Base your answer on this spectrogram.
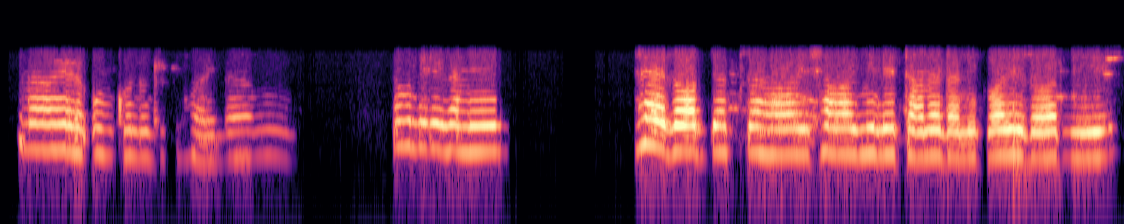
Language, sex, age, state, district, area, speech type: Bengali, female, 45-60, West Bengal, Dakshin Dinajpur, urban, conversation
